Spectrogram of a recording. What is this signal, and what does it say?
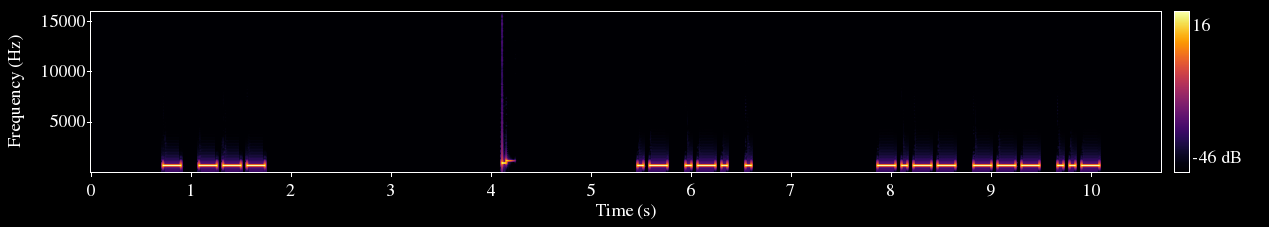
Morse code, heard as a keyed tone, about 20 wpm, 700 Hz. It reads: TO ARE YOU
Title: 3x Word-Spacing - Sets of 4 Words - 20wpm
